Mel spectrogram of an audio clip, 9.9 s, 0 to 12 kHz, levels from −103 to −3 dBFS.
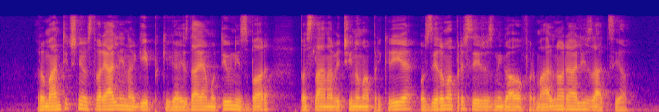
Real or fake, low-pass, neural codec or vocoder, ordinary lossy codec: real; 7.2 kHz; none; none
